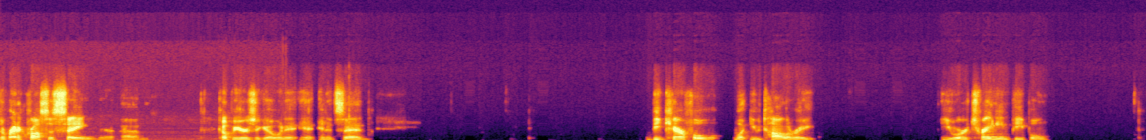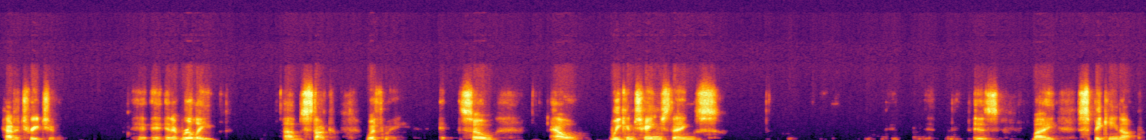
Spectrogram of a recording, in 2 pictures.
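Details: Adult woman who stutters and reports blocking as part of her stuttering; stuttering.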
